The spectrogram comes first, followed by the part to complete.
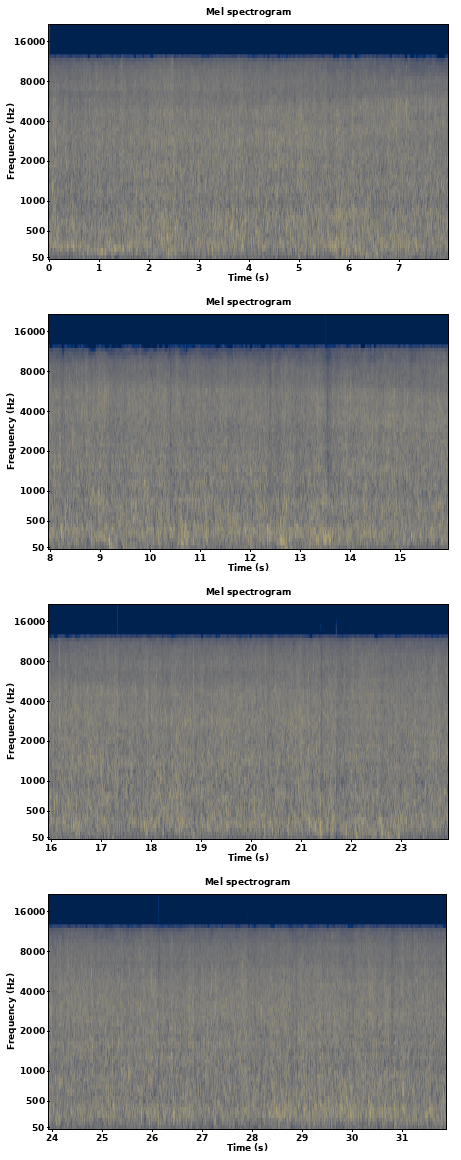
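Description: Water spilling over a small weir into a concrete channel and churning in the pool below: a steady, loud rush. The stream is running high with meltwater.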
